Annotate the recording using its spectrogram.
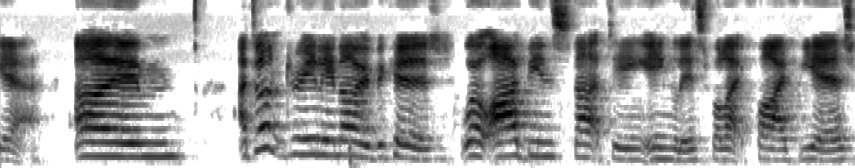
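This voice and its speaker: Speaking very slowly in a British accent, the voice is raised and projected, with a bright, sharp tone and lively intonation. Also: woman, high pitch for a woman. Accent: British-sounding English. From southern Thailand, Trang. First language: Thai. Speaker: university student. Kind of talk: casual chat. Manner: halting, repeats words.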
